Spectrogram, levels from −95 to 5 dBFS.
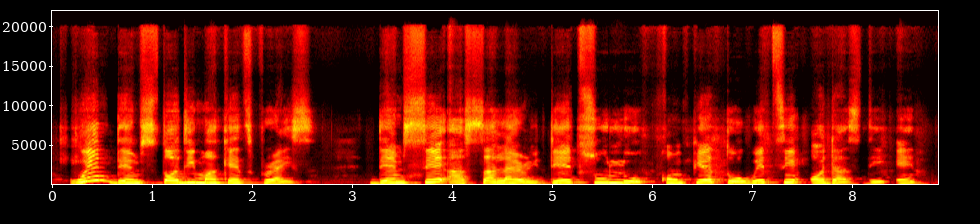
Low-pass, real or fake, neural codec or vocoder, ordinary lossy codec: none; fake; autoencoder, 48 kHz, 128 numbers a frame, DAC-VAE, trained on Japanese speech; none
